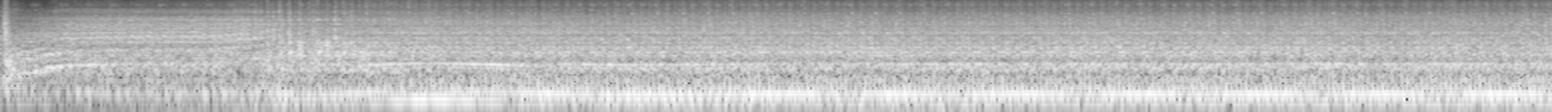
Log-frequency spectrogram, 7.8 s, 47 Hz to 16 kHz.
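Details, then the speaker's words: AVGP Husky armoured vehicle diesel, sat outside 10–15 years, first start attempt: starter cranks evenly for several seconds but it never fires on its own fuel, only runs on ether; fuel delivery suspected. "we were hoping to be able to fire it up on its own and that didn't take place the engine is certainly capable of running on ether but we were not able to get it to fire on its own fuel"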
